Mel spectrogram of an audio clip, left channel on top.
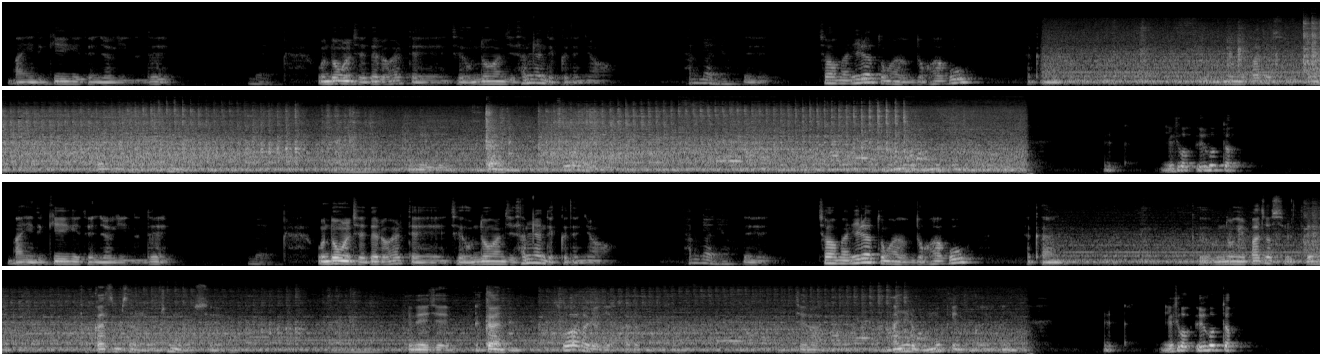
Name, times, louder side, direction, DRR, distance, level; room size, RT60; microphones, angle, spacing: voice 1, 0.1-1.7 2.9-6.1 7.4-7.7 8.2-9.7 10.4-10.7 12.0-13.3 14.0-15.6 17.2-18.4 18.7-20.1 21.1-23.6 24.2-24.3 24.8-25.5, right 5 dB, 60° right, 0.4 m, -27 dB
voice 2, 6.8-7.3 10.9-11.1 16.3-17.5 20.9-21.2, right 1 dB, 80° right, 0.8 m, -44 dB
sound 1, 10.4-23.4, left 5 dB, 65° left, 0.4 m, -28 dB
5.3 x 2.3 x 4.5 m
head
